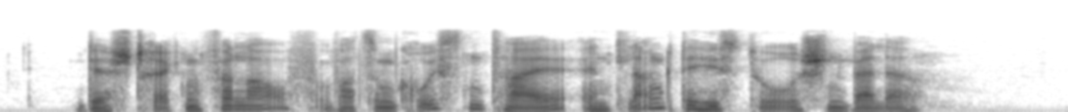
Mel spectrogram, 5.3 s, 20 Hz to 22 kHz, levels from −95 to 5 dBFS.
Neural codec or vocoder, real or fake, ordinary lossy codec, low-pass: none; real; Opus, 64 kbps; 7.2 kHz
